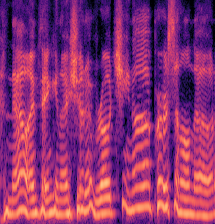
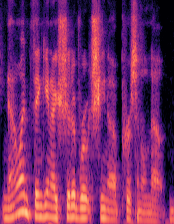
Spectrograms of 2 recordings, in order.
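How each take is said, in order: First: High-pitched mocking impression; mock ice-cold girl. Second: Said in the usual way. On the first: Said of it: "the cold ice school girl".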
